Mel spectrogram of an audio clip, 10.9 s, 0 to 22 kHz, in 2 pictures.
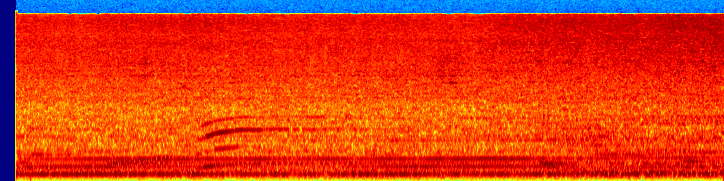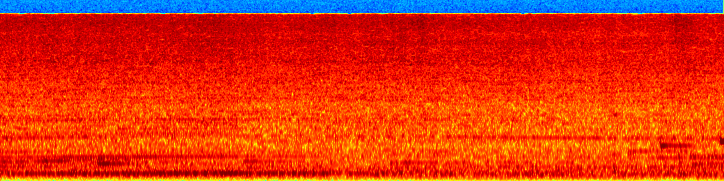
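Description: A Ferrari 330 GTC's V12 engine running at a steady cruise, heard from inside the cabin together with road noise. A short rising note comes about a second and a half in.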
